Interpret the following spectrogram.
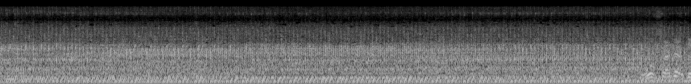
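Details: Mercedes A-Class 170 CDI diesel after replacing the failed turbo: steady, even idle with a smooth regular beat and no whistle, knock or hunting; normal idle, fault was the turbo.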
